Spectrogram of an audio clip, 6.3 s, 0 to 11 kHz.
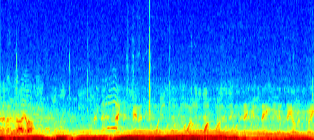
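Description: Super 1650 class off-road race buggy engine held at a steady high note, its pitch creeping up, then falling away about five seconds in as the throttle eases off.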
